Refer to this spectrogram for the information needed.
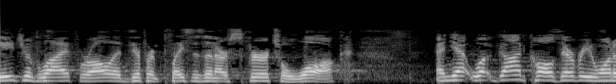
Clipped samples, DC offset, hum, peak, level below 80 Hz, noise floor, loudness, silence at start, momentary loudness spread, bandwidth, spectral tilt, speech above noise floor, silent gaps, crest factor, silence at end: under 0.1%; under 0.1%; none; -4 dBFS; -62 dBFS; -47 dBFS; -17 LUFS; 0 s; 5 LU; 5.4 kHz; -8.5 dB/octave; 31 dB; none; 12 dB; 0 s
